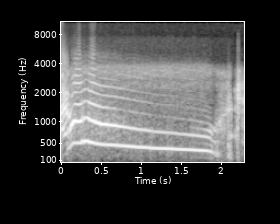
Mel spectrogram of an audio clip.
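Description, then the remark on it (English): A guest closing out the Old Dogs show on the REI Network does a single long, drawn-out howl in imitation of a hound dog, the pitch slowly sliding downward over about two seconds before trailing off, fairly loud. “Old Dogs REI Network, and we like our guests to close us out with their best old hound dog howl.”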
